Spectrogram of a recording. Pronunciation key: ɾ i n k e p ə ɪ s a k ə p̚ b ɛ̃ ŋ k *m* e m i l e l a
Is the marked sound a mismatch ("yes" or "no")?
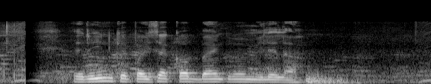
no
